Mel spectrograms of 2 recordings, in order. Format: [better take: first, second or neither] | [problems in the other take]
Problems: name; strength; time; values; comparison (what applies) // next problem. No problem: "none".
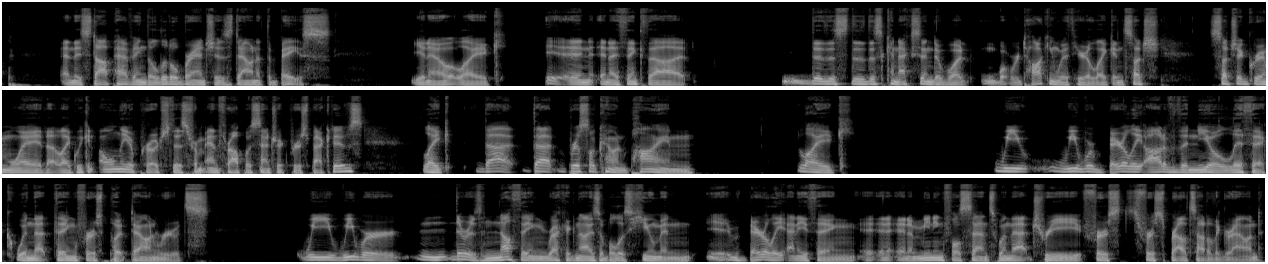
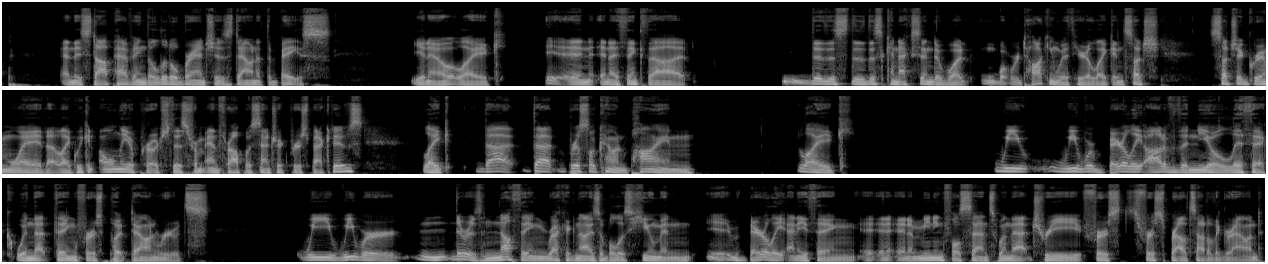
neither | none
